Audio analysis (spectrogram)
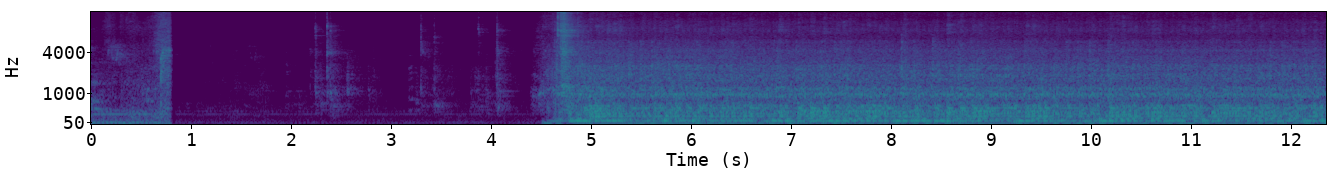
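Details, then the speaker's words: Predator 212cc single-cylinder that wouldn't start after being stored with fuel in it, now with carburetor reassembled, fuel on and choke partly on: it catches and runs steadily with no misses or surging; normal running. "well there we have it just like that she's ready to go again"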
